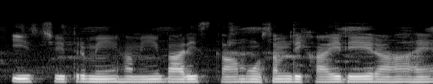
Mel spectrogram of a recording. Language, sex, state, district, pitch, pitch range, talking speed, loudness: Hindi, male, Uttar Pradesh, Shamli, 125 Hz, 120-125 Hz, 150 wpm, -14 LUFS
